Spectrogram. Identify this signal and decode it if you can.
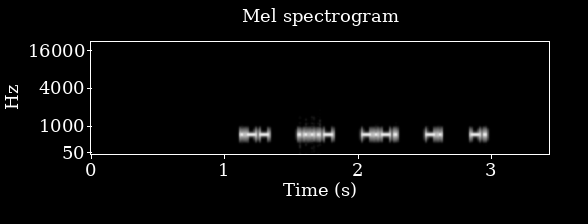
Morse code, heard as a keyed tone, about 46 wpm, spaced as for 27 wpm, 700 Hz. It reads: W4CNN
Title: USA Call Signs - 3x Character Spacing - 50wpm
